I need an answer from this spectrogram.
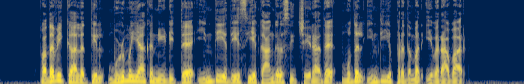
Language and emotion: Tamil, neutral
